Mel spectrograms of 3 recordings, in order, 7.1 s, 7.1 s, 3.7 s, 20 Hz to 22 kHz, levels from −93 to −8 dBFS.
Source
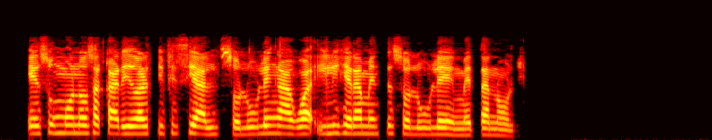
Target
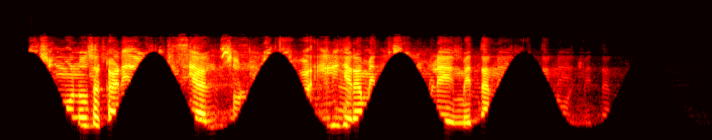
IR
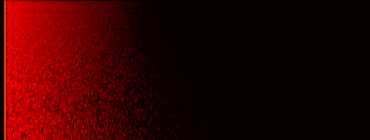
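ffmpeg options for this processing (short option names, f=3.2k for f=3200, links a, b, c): -filter_complex "[0:a]aecho=1:1:602|1204:0.141|0.0283,asplit=2[a][b];[1:a]atrim=start_sample=2205[c];[b][c]afir=irnorm=-1:irlink=0,volume=-21dB[d];[a][d]amix=inputs=2:normalize=0,afftfilt=real='re*gte(b*sr/1024,390*pow(4900/390,0.5+0.5*sin(2*PI*0.81*pts/sr)))':imag='im*gte(b*sr/1024,390*pow(4900/390,0.5+0.5*sin(2*PI*0.81*pts/sr)))':win_size=1024:overlap=0.75,volume=5.5dB"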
